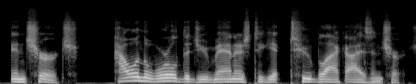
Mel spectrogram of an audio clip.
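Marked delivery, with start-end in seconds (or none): none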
